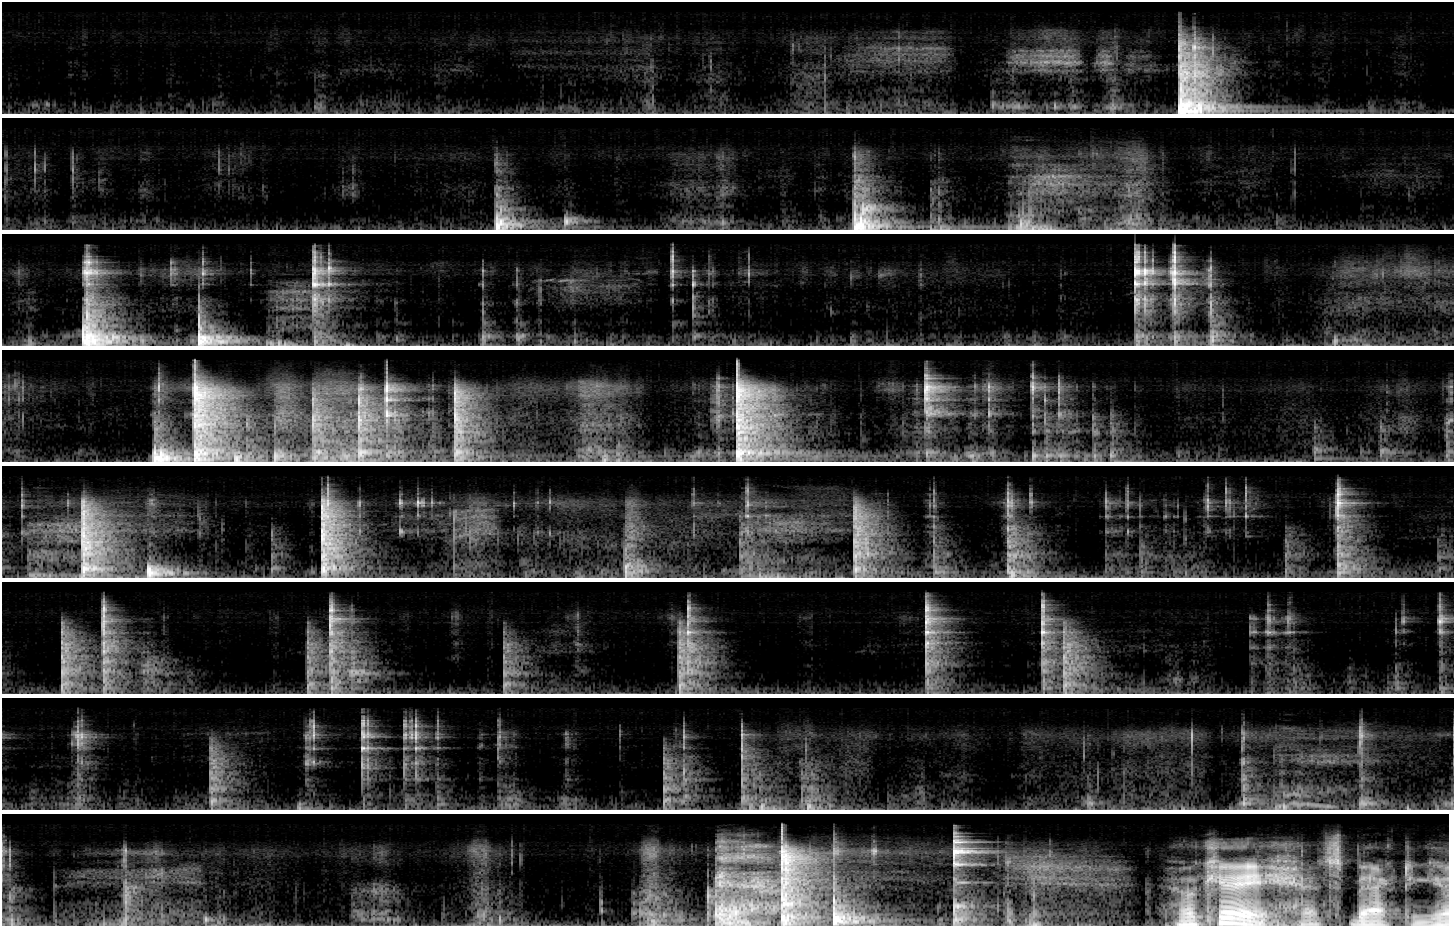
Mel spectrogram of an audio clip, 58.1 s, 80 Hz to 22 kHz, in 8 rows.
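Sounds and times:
metal parts clinking: 25.2 - 27.3, 30.6 - 31.9, 34.1 - 36.0.

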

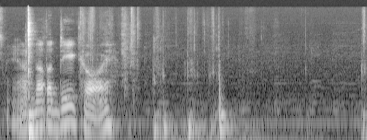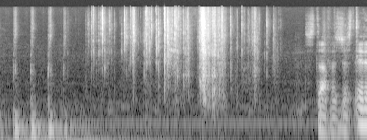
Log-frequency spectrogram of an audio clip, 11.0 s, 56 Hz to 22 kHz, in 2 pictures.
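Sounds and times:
foil wrapper tearing and crinkling: 6.8 - 9.7.

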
